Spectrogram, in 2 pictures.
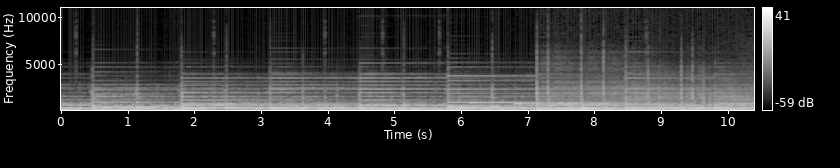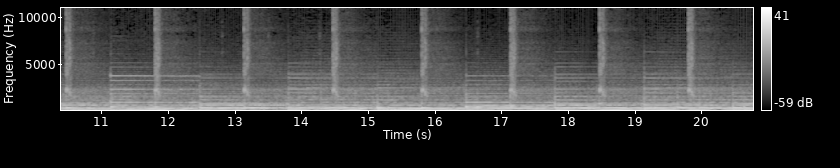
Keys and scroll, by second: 2.7-3.7 typing, 13.5 x, 18.0 x, 20.1 ctrl+-, 20.4 ctrl+-.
